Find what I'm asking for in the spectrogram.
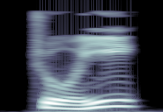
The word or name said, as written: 主意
